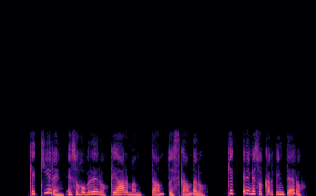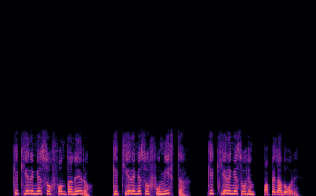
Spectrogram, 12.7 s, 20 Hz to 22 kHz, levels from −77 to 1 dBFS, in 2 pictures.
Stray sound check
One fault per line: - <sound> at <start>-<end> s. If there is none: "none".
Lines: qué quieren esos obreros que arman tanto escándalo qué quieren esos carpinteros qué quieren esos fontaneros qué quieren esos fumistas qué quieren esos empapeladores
- dropout at 4.7-4.9 s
